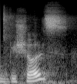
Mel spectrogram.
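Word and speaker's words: Buchholz: So my name is Bucholz, so I pronounce it the French way because actually I'm French.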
